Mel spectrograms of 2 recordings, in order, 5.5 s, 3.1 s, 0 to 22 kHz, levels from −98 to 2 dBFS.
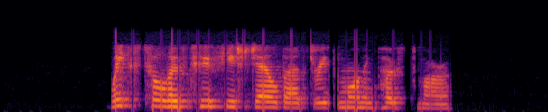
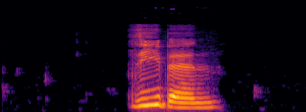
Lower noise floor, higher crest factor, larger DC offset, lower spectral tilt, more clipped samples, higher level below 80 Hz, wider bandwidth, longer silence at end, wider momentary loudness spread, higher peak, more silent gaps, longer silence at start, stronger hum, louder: first, -86 dBFS vs -79 dBFS; about the same, 22 dB vs 20 dB; neither; second, -2.5 dB/octave vs -6.5 dB/octave; neither; first, -62 dBFS vs -72 dBFS; second, 7.6 kHz vs 8.4 kHz; about the same, 1 s vs 0.9 s; second, 10 LU vs 19 LU; second, -10 dBFS vs -2 dBFS; neither; second, 1.1 s vs 1.3 s; neither; second, -29 LUFS vs -16 LUFS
